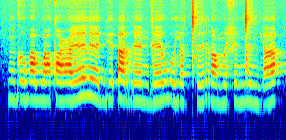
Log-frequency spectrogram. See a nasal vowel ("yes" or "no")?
no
